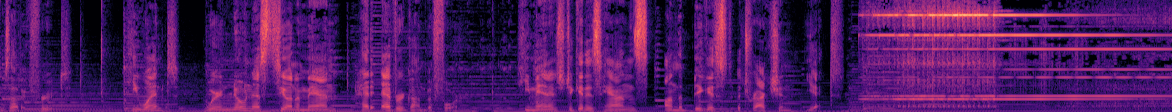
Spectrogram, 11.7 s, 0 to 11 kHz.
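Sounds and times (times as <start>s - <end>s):
speech: 0.0s - 8.9s
old black telephone bell ringing: 8.6s - 11.7s.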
